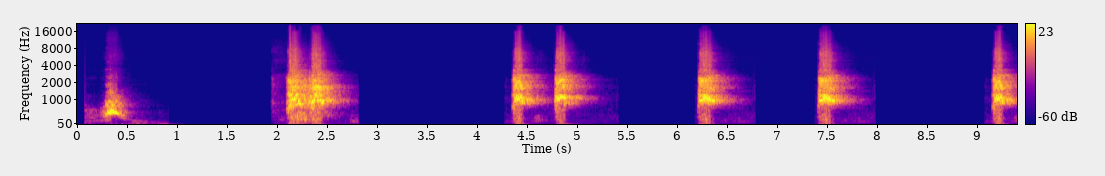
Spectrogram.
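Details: Dog barking, one of many breeds large and small in a compilation: a short low bark, a loud double bark, then single and paired sharp barks spaced about a second or two apart against silence.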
